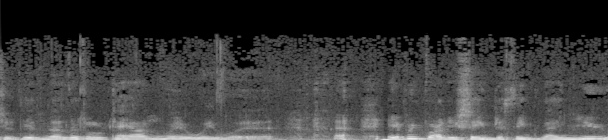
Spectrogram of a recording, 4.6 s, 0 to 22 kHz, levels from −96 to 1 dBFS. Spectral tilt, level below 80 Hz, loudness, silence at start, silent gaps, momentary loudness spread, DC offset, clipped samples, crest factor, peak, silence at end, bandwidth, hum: -7 dB/octave; -26 dBFS; -19 LUFS; 0 s; none; 11 LU; under 0.1%; under 0.1%; 14 dB; -4 dBFS; 0 s; 16 kHz; none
